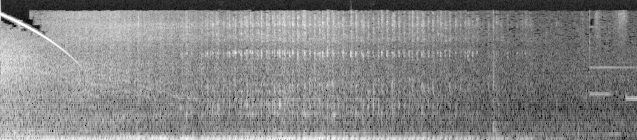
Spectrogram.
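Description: Intro sound effect: a high whistle sliding down in the first second, over a low rumble left from a boom just before, which fades out about five seconds in.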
